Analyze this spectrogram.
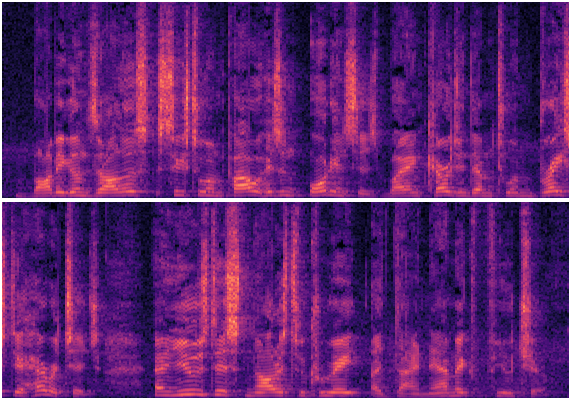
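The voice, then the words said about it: Polished radio announcer voice. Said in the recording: “your non-New York accent ... It sounds like my radio voice.”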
